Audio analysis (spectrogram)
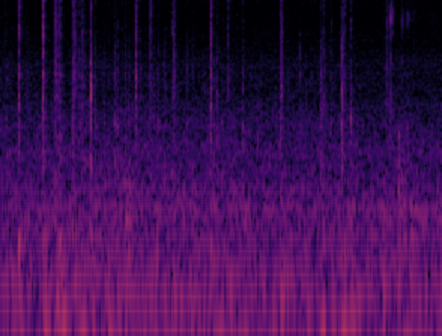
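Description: Fingertips, mostly of the right hand, type and tap keys on a full-size black plastic computer keyboard. About seventeen short, sharp, bright clicks come at an uneven pace over a low, steady background hiss, each dying away almost instantly.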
